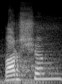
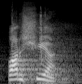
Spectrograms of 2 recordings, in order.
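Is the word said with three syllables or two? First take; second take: two; three. First: It is said with two syllables, English style. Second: It is said with three syllables, Bengali style.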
